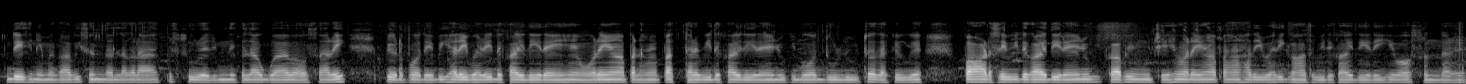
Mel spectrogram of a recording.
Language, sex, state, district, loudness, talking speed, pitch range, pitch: Hindi, male, Chhattisgarh, Korba, -22 LUFS, 280 wpm, 110-115 Hz, 110 Hz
